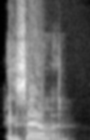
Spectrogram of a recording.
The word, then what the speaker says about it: examine: Examine, examine. It is time to examine the results of our latest sales team. Examine. Second syllable stress.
